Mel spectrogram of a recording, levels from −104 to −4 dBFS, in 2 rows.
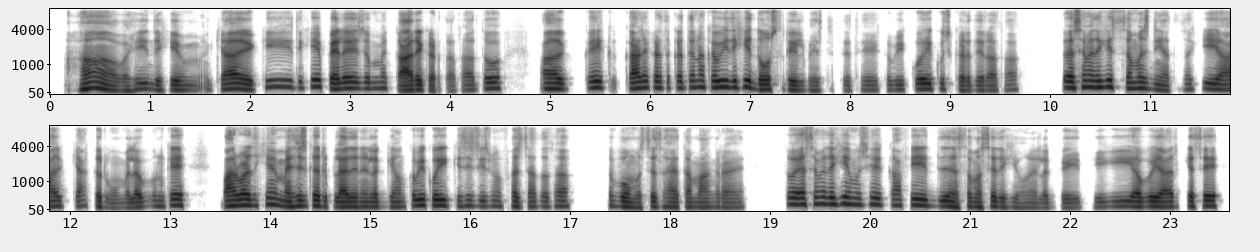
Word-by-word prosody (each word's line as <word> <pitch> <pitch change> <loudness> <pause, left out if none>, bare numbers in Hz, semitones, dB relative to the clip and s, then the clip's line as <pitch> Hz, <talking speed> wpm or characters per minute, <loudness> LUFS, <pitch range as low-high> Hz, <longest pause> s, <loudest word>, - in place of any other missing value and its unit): हाँ। 145 -3 +3
वही 125 +7 -5
देखिए 125 -2 -2
उम, 120 -1 -8 0.2
क्या 140 +1 +1
है 140 -3 +5
कि 190 +9 -5
देखिए 170 +4 +2
पहले 160 -2 +4
जब 155 0 -4
मैं 160 0 -7
कार्य 115 +2 +6
करता 115 -1 -8
था 125 +2 -9
तो 155 +6 0 0.5
अ, 150 0 +5 0.3
कई 175 +1 +4
एक 175 - -1 0.2
कार्य 160 +3 +5
करते-करते 175 0 -2
ना 190 0 0
कभी 185 +1 +5
देखिए 185 +1 +4
दोस्त 135 -2 +2
रील 115 -2 0
भेज 110 -1 -12
देते 115 +1 -19
थे, 120 +1 -13
कभी 120 +2 -10
कोई 145 +2 +2
कुछ 140 0 -12
कर 115 -3 -5
दे 115 +1 -7
रहा 115 0 -6
था। 125 +3 -15 0.5
तो 175 - +1
ऐसे 175 +2 +5
में 185 - +4
देखिए 185 +2 +4
समझ 165 -3 -1
नहीं 135 -3 -5
आता 135 +4 -12
था 135 - -10
कि 140 +1 -3
यार 135 +1 0
क्या 135 +1 -10
करूँ? 115 -5 -4
मतलब 120 +4 -2
उनके 145 +3 0 0.4
बार-बार 155 +3 +7
देखिए 170 +4 -2
मैं 160 - -2
मैसेज 135 +2 +2
का 150 - +6
रिप्लाई 125 -2 +2
देने 125 -1 0
लग 120 -1 -3
गया 130 -1 -5
हूँ। 125 - -8
कभी 155 +1 +4
कोई 155 0 +6
किसी 150 -1 -9
चीज़ 140 -1 -9
में 140 - -8
फँस 130 -2 -2
जाता 130 0 -7
था, 140 +1 -6 0.4
तो 145 - -8
वो 130 -2 +2
मुझसे 115 +3 -4
सहायता 120 -1 -5
माँग 115 0 -7
रहा 115 -1 -7
है। 115 +1 -13 0.4
तो 185 - +2
ऐसे 180 +2 +3
में 195 - 0
देखिए 185 +1 +3
मुझे 180 0 -2
काफ़ी 160 0 +1
ज 140 -2 +3
समस्या 125 +1 -2
देखिए 120 -2 -7
होने 110 0 -12
लग 110 0 -11
गई 110 0 -8
थी 120 +1 -14
कि 135 +1 -4
अब 130 +1 -1
यार 130 -1 +3
कैसे 140 +1 +3
135 Hz, 230 wpm, -23 LUFS, 120-160 Hz, 0.5 s, बार-बार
